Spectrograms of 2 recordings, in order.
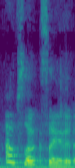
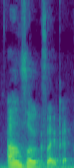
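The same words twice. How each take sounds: First: Excited. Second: Said in the usual way. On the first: Real, not acted.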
